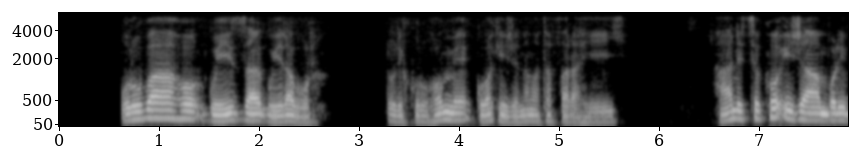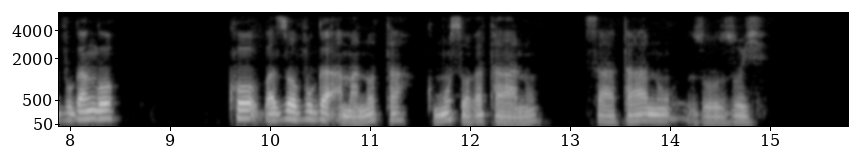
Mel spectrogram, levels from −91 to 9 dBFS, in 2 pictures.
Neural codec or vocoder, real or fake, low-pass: none; real; 5.4 kHz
